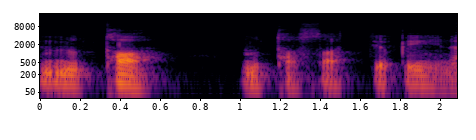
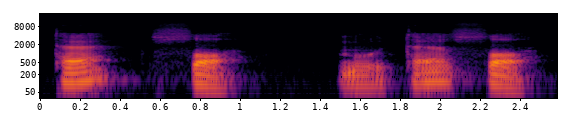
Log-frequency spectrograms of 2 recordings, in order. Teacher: Burada ilk kelimeyi okurken sat harfini T harfine transfer etmemek gerekiyor. Yani sat harfinin kalınlığını T'ye sirayet ettirirsek muta.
